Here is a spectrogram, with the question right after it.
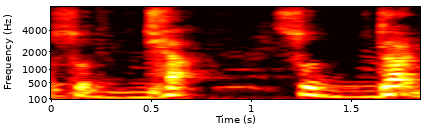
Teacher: double ದ ಒತ್ತಿ ಹೇಳಬೇಕು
